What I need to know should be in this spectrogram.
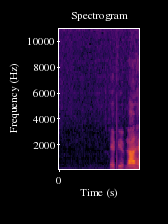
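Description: A man starts speaking through a microphone.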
